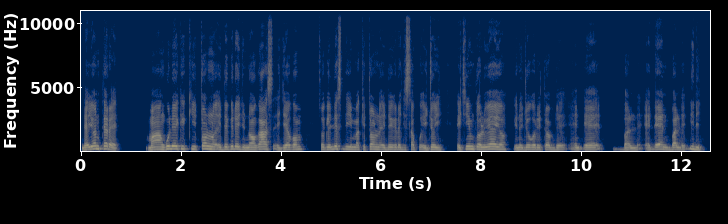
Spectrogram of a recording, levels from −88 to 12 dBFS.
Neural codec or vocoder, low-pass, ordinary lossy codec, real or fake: none; none; none; real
